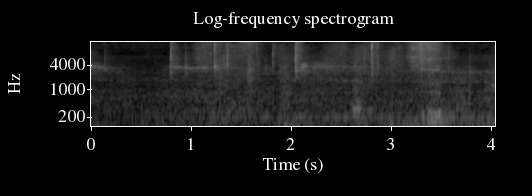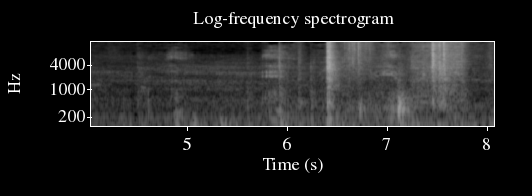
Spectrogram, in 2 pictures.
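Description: Metal baking tray being slid into an oven onto the shelf, scraping and clattering, getting louder from about five seconds in with two sharper knocks near the end.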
